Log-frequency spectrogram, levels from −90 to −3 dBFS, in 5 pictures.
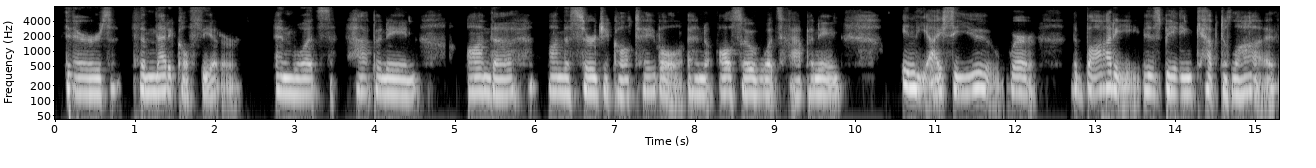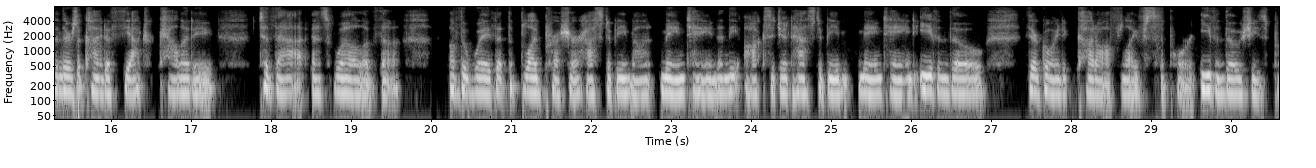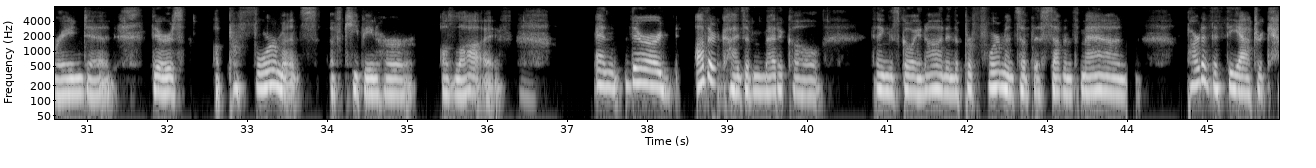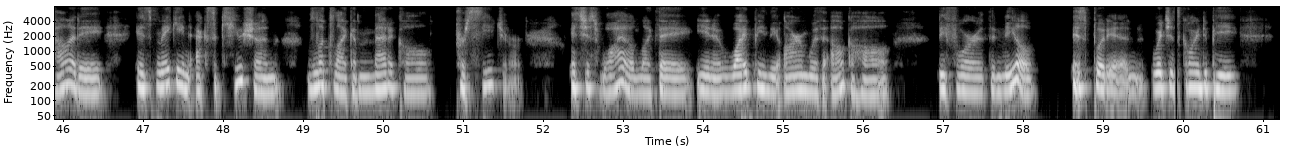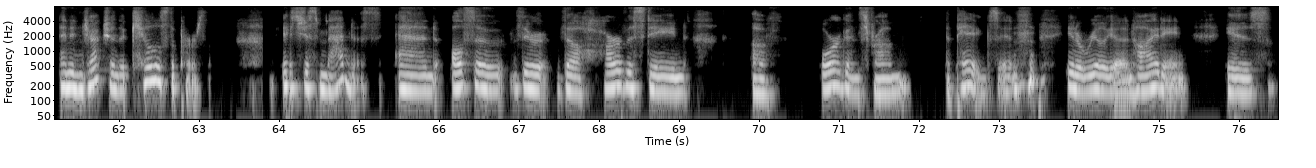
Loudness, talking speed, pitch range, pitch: -24 LUFS, 120 wpm, 140-175 Hz, 155 Hz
